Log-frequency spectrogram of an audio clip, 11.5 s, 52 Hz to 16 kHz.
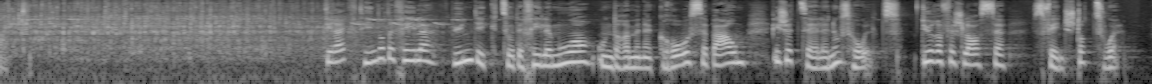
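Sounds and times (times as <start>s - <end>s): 
water splashing in a fountain beside a church: 0.0s - 4.7s
speech: 3.3s - 11.5s.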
